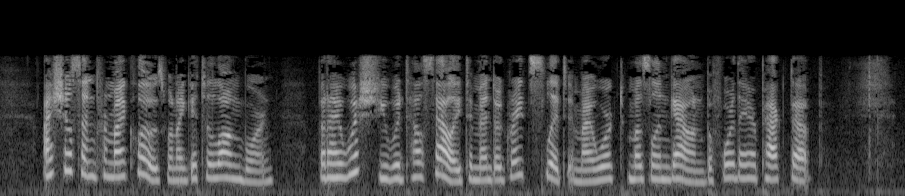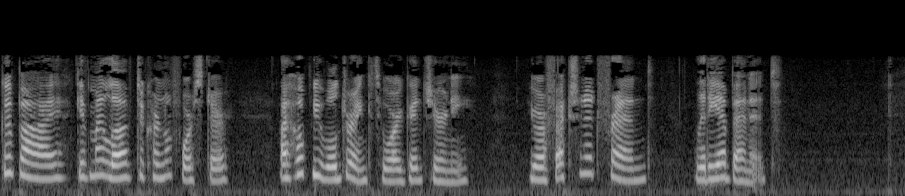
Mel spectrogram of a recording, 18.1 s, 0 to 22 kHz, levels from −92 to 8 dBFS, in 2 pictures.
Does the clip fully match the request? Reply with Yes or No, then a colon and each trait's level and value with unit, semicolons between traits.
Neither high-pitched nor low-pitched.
No: very high, 255 Hz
